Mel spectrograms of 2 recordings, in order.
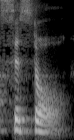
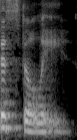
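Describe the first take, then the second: First: The word is said with two syllables. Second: The word is said with three syllables. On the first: The speaker calls it wrong. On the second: The speaker calls it right. "This is systole, three"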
